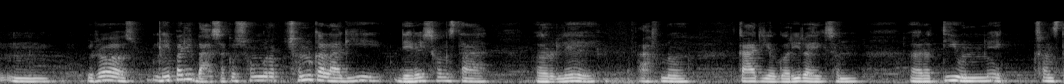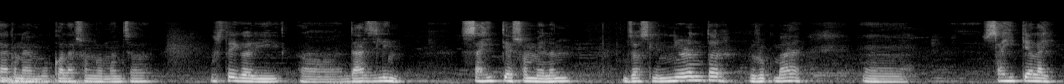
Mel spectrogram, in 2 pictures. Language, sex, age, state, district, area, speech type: Nepali, male, 18-30, West Bengal, Darjeeling, rural, spontaneous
